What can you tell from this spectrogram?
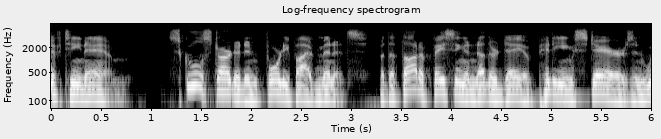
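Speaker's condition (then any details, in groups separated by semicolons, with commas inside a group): No condition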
